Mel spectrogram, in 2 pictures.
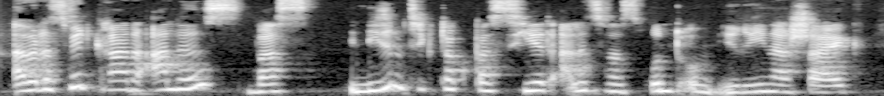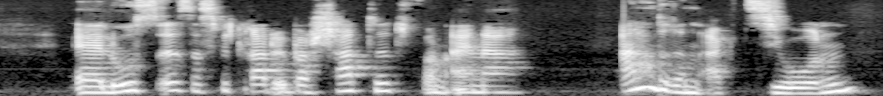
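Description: A woman's voice: a little high, brisk, a bit bright. A woman co-hosting a casual talk show, chatting loosely with many fillers and bits of English mixed in. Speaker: podcast co-host. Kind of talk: casual chat.

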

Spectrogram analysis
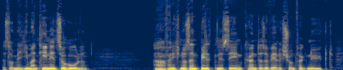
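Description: A man voicing a spoiled, capricious young noblewoman who talks in a shrill, imperious and gushing way. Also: fairly quick, mellow, dry recording, studio quality, natural voice.

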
